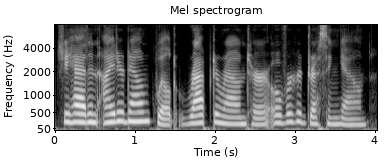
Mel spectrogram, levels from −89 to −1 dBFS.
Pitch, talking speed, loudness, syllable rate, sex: 210 Hz, 180 wpm, -17 LUFS, 4.8 syllables/s, female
